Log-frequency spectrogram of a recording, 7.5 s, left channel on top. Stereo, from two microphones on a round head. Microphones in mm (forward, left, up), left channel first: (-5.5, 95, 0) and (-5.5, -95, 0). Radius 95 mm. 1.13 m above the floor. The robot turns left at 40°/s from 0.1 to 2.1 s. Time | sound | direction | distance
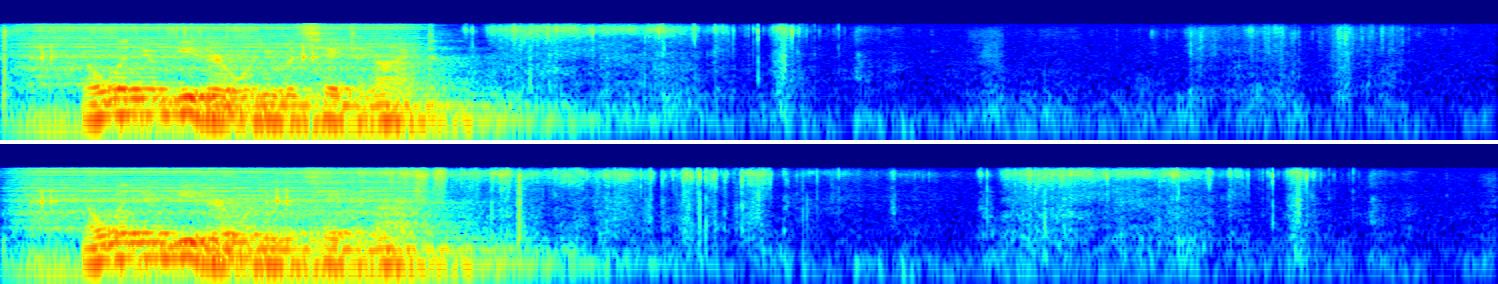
0.4 | a man speaking | 170° right | 0.8 m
